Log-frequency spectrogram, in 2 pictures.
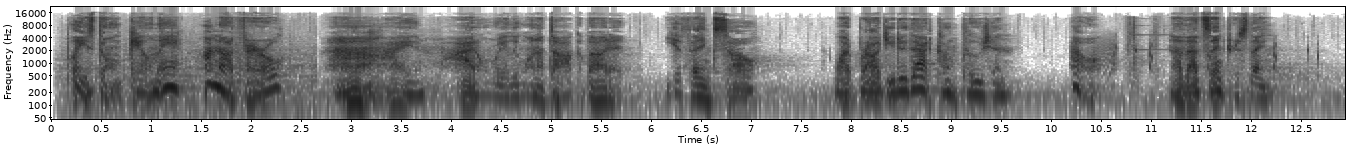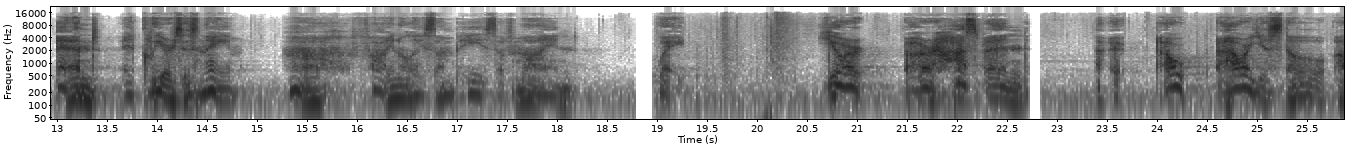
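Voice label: Estonian English female gaming; accent of estonia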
